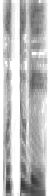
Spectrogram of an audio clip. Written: ಗುತುಗೆ

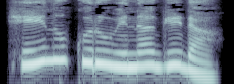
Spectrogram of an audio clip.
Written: ಹೇನುಕುರುವಿನ ಗಿಡ

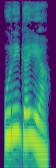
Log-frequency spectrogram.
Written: ಊರುಗಾಯಿ

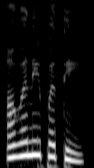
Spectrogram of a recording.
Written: ಅವನೀಪತಿ

